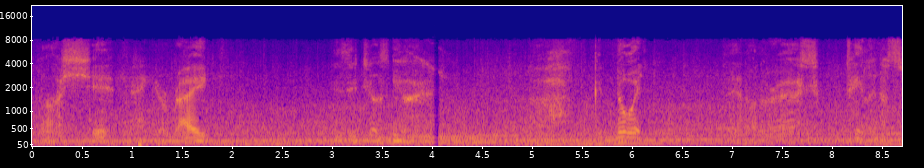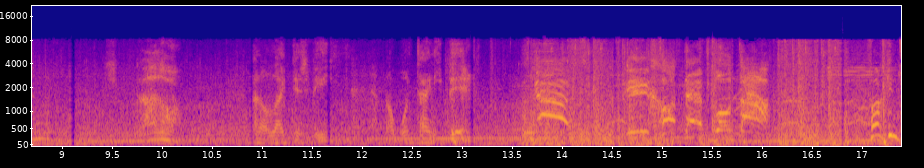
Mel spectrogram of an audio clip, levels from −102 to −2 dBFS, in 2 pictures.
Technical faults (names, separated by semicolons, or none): loud pop; burst of packet loss; short concealed packet loss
